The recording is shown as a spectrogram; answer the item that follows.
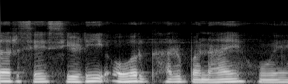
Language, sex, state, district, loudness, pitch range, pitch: Hindi, male, Himachal Pradesh, Shimla, -16 LUFS, 120-135 Hz, 125 Hz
